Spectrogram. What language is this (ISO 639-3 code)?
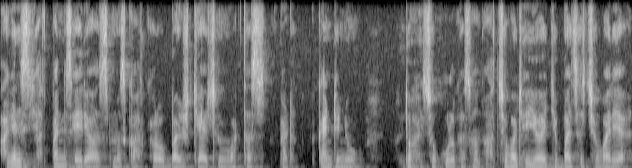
kas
